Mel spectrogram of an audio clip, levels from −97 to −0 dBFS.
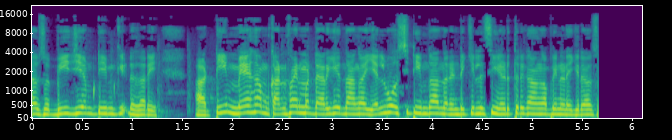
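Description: At 5.65 s the audio has a cut-off end. The sound is chopped off mid-stream rather than finishing, as if the last chunks of audio never got written out or played. There's no tail or natural decay at all; it just falls straight into flat digital silence, and that dead air runs for the final half second or so until the file ends at about 6.1 s.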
